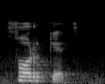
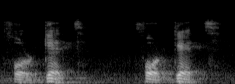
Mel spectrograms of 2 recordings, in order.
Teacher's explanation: la fuerza se hace en la segunda sílaba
